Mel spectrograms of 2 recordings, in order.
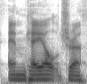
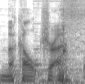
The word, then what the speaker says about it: MKUltra: I remember in one of my first ever videos on YouTube, I pronounced it McUltra. I don't know why. It's MK, it's not MC. I pronounce it like some sort of McDonald's burger, because I'd never heard of it before. But it's like, you know, it's not McUltra.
